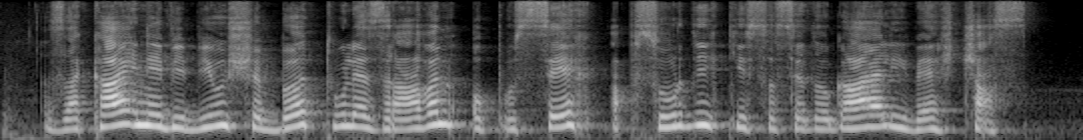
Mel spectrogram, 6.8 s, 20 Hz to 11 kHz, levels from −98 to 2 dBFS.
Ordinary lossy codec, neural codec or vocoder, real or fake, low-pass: none; vocoder, 22.05 kHz, 80 mel bands, Vocos; fake; none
